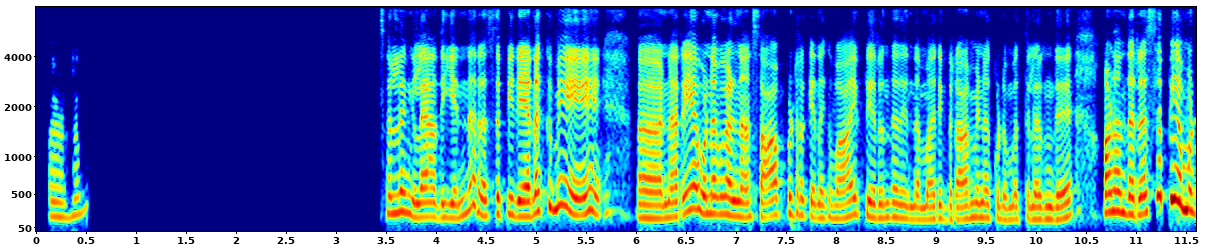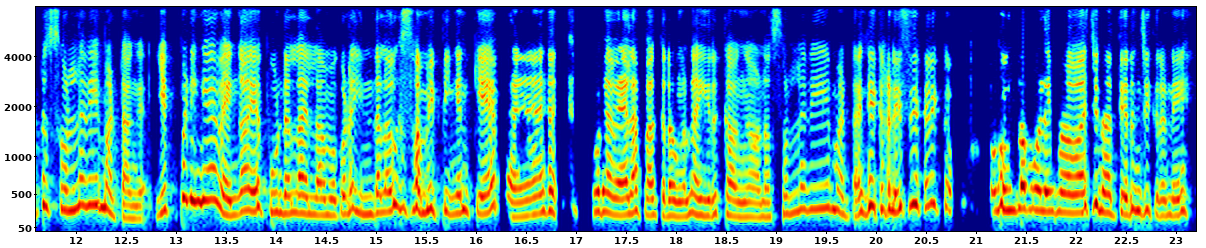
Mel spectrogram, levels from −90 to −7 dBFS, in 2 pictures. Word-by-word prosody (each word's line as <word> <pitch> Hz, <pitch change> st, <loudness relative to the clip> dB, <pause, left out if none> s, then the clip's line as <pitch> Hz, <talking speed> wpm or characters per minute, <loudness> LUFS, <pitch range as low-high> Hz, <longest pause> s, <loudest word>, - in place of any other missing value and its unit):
அஹ்ம் 200 Hz, +7 st, -8 dB, 3.0 s
சொல்லுங்களேன். 240 Hz, -6 st, -1 dB
அது 185 Hz, 0 st, -5 dB
என்ன 265 Hz, -, -4 dB
ரெசிபி? 215 Hz, +2 st, -4 dB
இத 205 Hz, -, +3 dB
எனக்குமே 300 Hz, +5 st, 0 dB, 0.7 s
அ, -, -, 0 dB, 0.3 s
நெறய 230 Hz, +9 st, 0 dB
உணவுகள், 230 Hz, -3 st, +1 dB
நான் 190 Hz, +1 st, -4 dB
சாப்பிட்றக்கு 220 Hz, +1 st, -3 dB
எனக்கு 180 Hz, 0 st, -7 dB
வாய்ப்பு 215 Hz, +3 st, -3 dB
இருந்தது, 185 Hz, 0 st, -5 dB
இந்த 160 Hz, -1 st, -5 dB
மாரி 165 Hz, +2 st, -5 dB
பிராமின 180 Hz, +3 st, -3 dB
குடும்பத்திலருந்து. 165 Hz, +1 st, -4 dB, 0.4 s
ஆனா, 260 Hz, +1 st, +3 dB
அந்த 230 Hz, -2 st, +1 dB
ரெசிப்பிய 435 Hz, -, +5 dB
மட்டும் 320 Hz, +6 st, -1 dB
சொல்லவே 345 Hz, +6 st, +2 dB
மாட்டாங்க. 180 Hz, -6 st, -4 dB, 0.3 s
எப்படிங்க, 410 Hz, +7 st, +3 dB, 0.2 s
வெங்காயம், 270 Hz, +7 st, +2 dB
பூண்டெல்லாம் 245 Hz, -2 st, 0 dB
இல்லாம 220 Hz, -1 st, -2 dB
கூட, 255 Hz, +4 st, -1 dB
இந்த 230 Hz, +2 st, -3 dB
அளவுக்கு 310 Hz, +3 st, +1 dB
சமைப்பீங்கன்னு 270 Hz, -2 st, +1 dB
கேப்பேன். 235 Hz, -, 0 dB, 0.7 s
கூட 265 Hz, -, +3 dB, 0.2 s
வேல 235 Hz, +4 st, +4 dB
பாக்குறவங்கலாம் 215 Hz, 0 st, 0 dB
இருக்காங்க. 215 Hz, -4 st, -2 dB
ஆனா, 190 Hz, 0 st, -5 dB
சொல்லவே 290 Hz, +5 st, -4 dB, 0.2 s
மாட்டாங்க, 245 Hz, +9 st, +1 dB
கடைசி 320 Hz, +6 st, +2 dB
வரைக்கும். 335 Hz, -5 st, -4 dB, 0.5 s
உங்க 285 Hz, +2 st, +5 dB
மூலியமாவாச்சும், 265 Hz, +2 st, +4 dB
நான் 245 Hz, -1 st, -2 dB
தெரிஞ்சுக்கிறேனே! 225 Hz, -6 st, -1 dB
235 Hz, 120 wpm, -20 LUFS, 200-280 Hz, 3.0 s, ரெசிப்பிய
